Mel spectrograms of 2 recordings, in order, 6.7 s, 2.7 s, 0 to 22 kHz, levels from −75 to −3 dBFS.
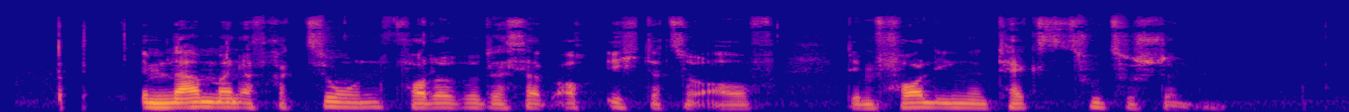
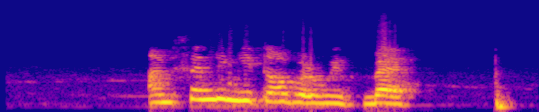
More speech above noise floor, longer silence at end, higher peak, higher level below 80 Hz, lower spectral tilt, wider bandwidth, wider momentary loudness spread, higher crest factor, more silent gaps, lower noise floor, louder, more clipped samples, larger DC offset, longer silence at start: second, 36 dB vs 41 dB; first, 0.8 s vs 0.15 s; second, -8 dBFS vs 0 dBFS; second, -72 dBFS vs -54 dBFS; second, -4.5 dB/octave vs -8 dB/octave; first, 13.5 kHz vs 6.6 kHz; first, 18 LU vs 15 LU; first, 22 dB vs 12 dB; neither; first, -65 dBFS vs -50 dBFS; second, -29 LUFS vs -10 LUFS; neither; neither; second, 0.3 s vs 0.75 s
